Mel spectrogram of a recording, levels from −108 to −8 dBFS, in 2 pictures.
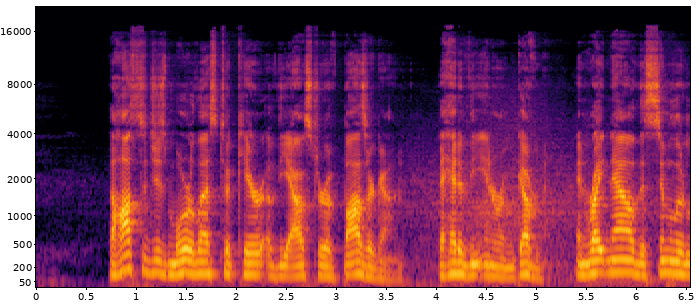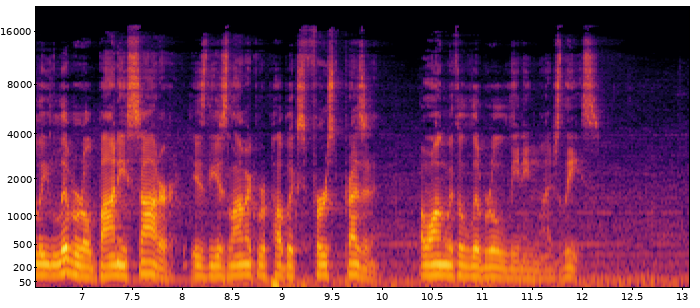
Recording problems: traffic noise; faint; throughout; 30 dB below the speech

